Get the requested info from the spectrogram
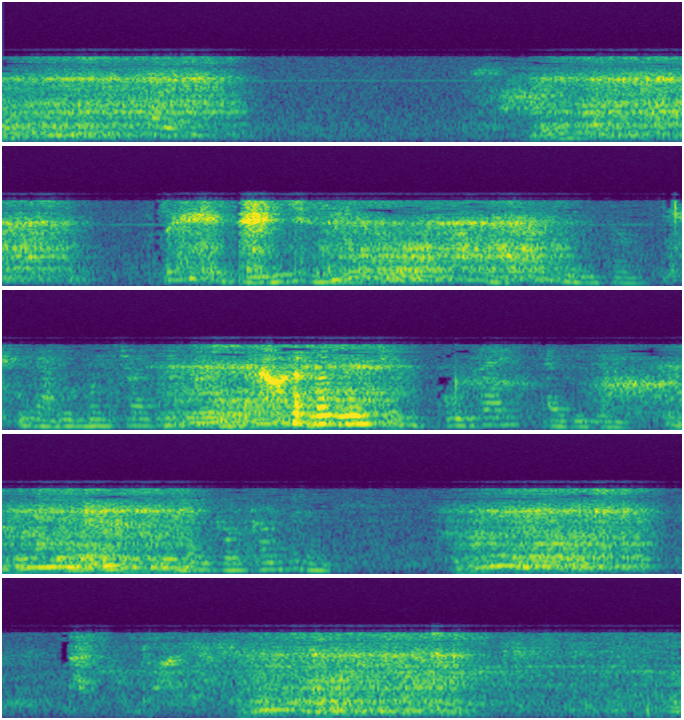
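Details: A father snoring during sleep: loud, rough snoring bursts on each breath in, roughly every three to four seconds, with quiet gaps between.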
